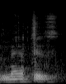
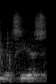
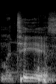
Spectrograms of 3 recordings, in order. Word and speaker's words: Matthias: Mr. Memphis, I think that's what it says. Apparently my handwriting is, first off, my name is Matthias. How you Yacht pronounce that? Club Road. Matthias. Matias, sorry about that.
